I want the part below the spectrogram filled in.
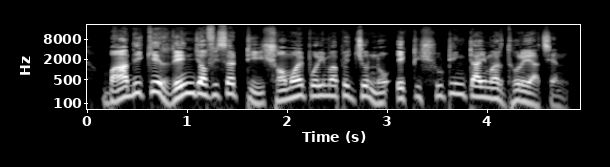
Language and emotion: Bengali, neutral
